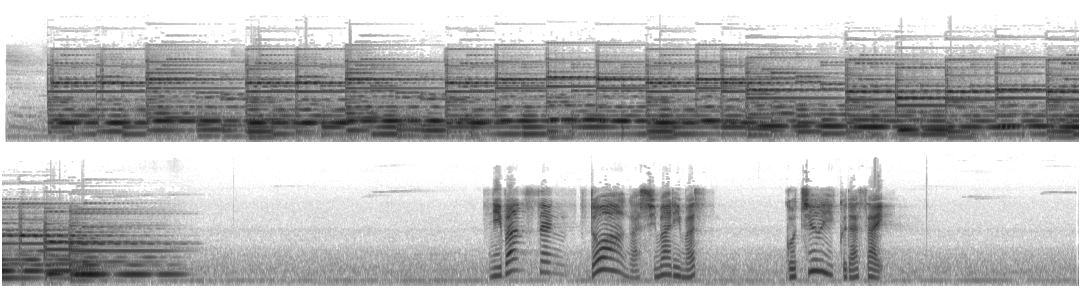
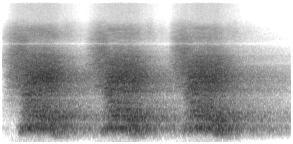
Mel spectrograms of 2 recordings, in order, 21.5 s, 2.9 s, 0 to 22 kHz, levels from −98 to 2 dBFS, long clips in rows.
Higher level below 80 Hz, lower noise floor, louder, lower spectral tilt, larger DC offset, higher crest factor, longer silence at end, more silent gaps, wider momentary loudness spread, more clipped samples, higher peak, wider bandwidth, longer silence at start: first, -60 dBFS vs -86 dBFS; first, -51 dBFS vs -40 dBFS; about the same, -16 LUFS vs -17 LUFS; first, -4 dB/octave vs -1 dB/octave; neither; about the same, 16 dB vs 16 dB; first, 1.95 s vs 0.25 s; neither; second, 8 LU vs 12 LU; neither; first, 0 dBFS vs -4 dBFS; second, 9.4 kHz vs over 20 kHz; first, 0.45 s vs 0.05 s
